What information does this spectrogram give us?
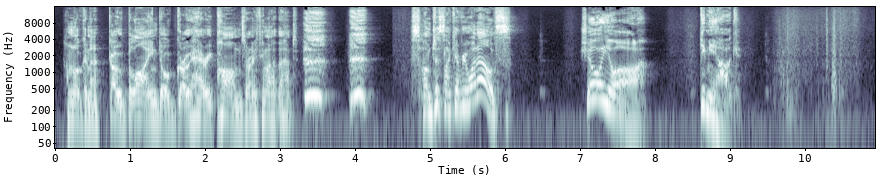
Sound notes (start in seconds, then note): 3.3 lampshade gasping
